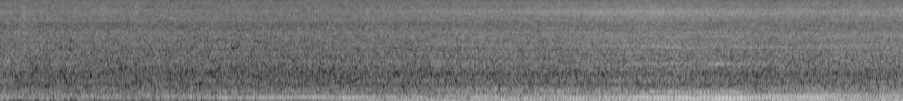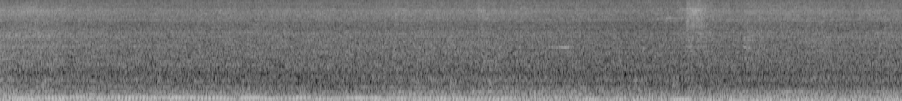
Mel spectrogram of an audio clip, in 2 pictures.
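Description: Low rumble of a train on a steel truss railway bridge. It builds over the first few seconds and then holds steady.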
